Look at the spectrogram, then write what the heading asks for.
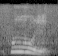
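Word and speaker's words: پھول: P and H, when these two letters are joined together, you pronounce H. H. For example, when you say pool, pool is flower in Urdu.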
